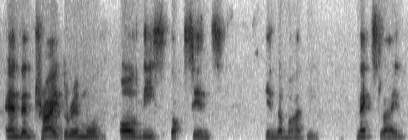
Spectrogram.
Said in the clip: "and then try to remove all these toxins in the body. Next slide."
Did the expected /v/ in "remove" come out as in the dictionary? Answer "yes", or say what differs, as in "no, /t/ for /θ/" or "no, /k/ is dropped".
yes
